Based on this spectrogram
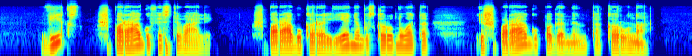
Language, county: Lithuanian, Kaunas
